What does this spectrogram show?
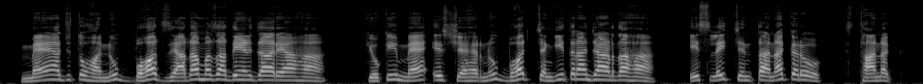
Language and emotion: Punjabi, happy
